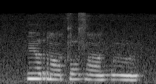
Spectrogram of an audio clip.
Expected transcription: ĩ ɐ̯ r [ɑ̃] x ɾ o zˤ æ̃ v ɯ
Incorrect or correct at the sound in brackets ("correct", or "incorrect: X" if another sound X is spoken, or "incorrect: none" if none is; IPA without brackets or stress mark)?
correct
